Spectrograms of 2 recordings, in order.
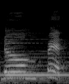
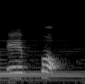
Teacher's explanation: Contoh di bunyi vokal yang keempat adalah E, yaitu vokal depan, sedang, tak bundar, dan semi tertutup yang terjadi apabila lidah diangkat dalam ketinggian sepertiga di bawah vokal tertutup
